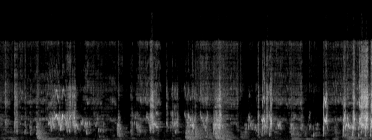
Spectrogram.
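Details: Budgies kept as pets, chirping: quick scratchy chirps and short warbled notes in uneven bursts with brief pauses, several birds overlapping.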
